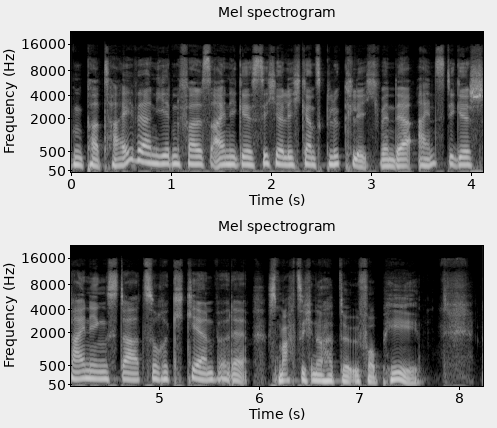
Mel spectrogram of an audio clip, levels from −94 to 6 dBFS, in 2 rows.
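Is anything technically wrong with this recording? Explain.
No, nothing technically wrong can be heard here.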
